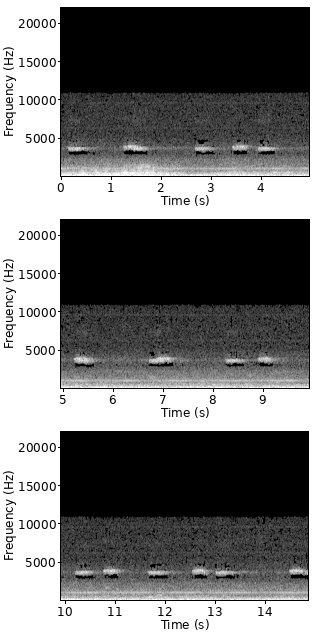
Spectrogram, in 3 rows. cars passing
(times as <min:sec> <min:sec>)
0:00.0 0:03.5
